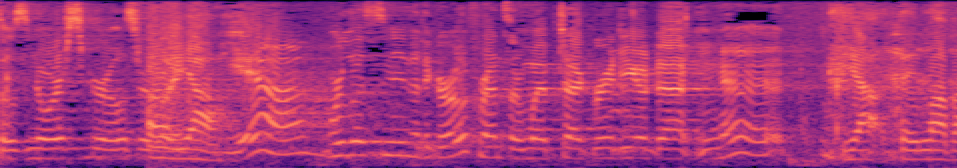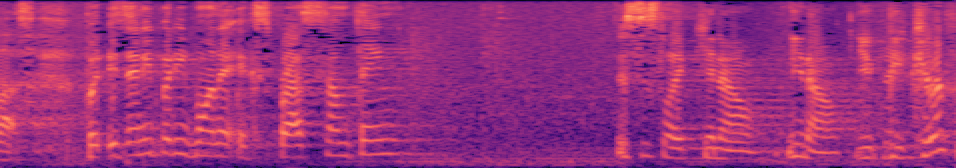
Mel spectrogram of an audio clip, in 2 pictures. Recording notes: LIVE from the hottest home furnishings consignment warehouse in Chicago, Coyle &#38; Herr. LIVE from the hottest home furnishings consignment warehouse in Chicago, Coyle & Herr.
